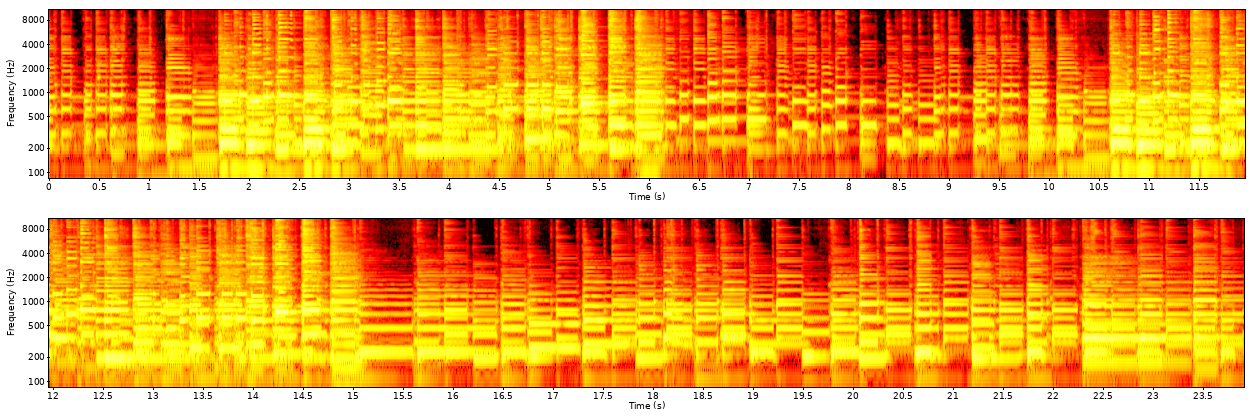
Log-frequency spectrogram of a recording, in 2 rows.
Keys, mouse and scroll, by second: 1.2-4.0 middle drag, 6.1-10.6 drag, 10.6-12.6 middle drag, 16.8-19.1 drag, 21.5-23.9 drag.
